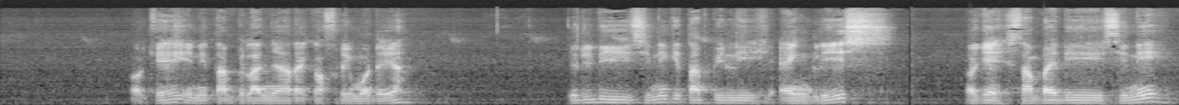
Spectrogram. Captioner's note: English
